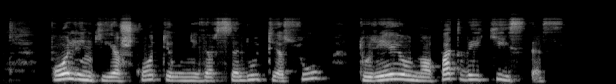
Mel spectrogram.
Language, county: Lithuanian, Klaipėda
